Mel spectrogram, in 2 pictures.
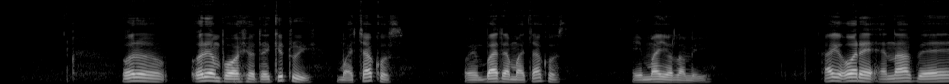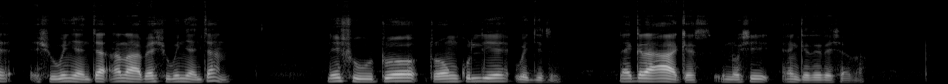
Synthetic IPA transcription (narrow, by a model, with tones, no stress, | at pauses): o˦ɾe˦˨mbɔ˨ʃɔ˨tɛ˨ki˦tu˨i˨ | ma˨t͡ʃa˦kʊ˨s | o˨i˨mba˦tɛ˨ma˨t͡ʃa˦kʊ˨s | e˨i˨ma˦jɔ˨la˨me˨ju˨ | ka˦ke˨o˦ɾɛ˨na˦pɛ˨˦ | ʃu˨ki˦ɲɛ˨ɲt͡ʃa˦nʔa˦na˨pɛ˦ʃu˨ki˦ɲɛ˨ɲt͡ʃa˦˨n | e˦ʃu˨two˦to˨˦ŋku˦lje˦we˨d͡ʒi˨ti˨n | nɛ˦k̬ɪ˦ɾa˦a˦˨kɛ˨sḭ˨no˨ʃi˦ɛ˦ŋɡe˨ɾe˦ɾe˨ʃa˨ta˨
